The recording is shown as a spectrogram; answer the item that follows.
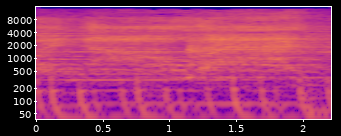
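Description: Live metal band playing an instrumental stretch: heavy distorted electric guitars and bass over drums, with rapid kick-drum hits about five a second and no vocals.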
